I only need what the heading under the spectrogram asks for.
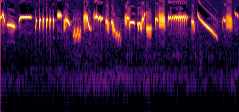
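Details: Skylark in full song, a dense jumble of short chirps, buzzy trills, a held whistle and a long falling slur, all very high and fast.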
